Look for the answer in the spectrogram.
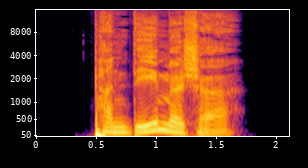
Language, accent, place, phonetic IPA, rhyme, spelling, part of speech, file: German, Germany, Berlin, [panˈdeːmɪʃɐ], -eːmɪʃɐ, pandemischer, adjective, De-pandemischer.ogg
- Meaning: inflection of pandemisch: 1. strong/mixed nominative masculine singular 2. strong genitive/dative feminine singular 3. strong genitive plural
